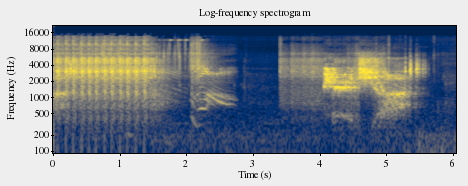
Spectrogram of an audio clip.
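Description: Sustained bursts of automatic rifle fire from an online shooter video game, loud and rapid in the first two seconds, then renewed shooting with mechanical clatter later; no talking.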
